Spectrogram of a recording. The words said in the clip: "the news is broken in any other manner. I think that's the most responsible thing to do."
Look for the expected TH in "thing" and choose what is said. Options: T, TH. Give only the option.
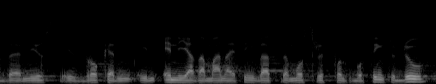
TH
